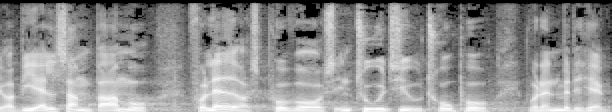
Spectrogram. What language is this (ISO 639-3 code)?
dan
